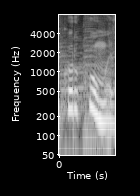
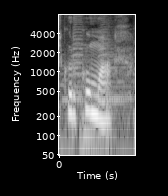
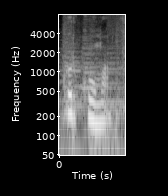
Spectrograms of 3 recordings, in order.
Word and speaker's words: куркума: Так-так, саме куркуми з наголосом на другий склад. Хоча найчастіше ми чуємо, як кажуть, куркума, але це ненормативний розмовний варіант. Правильно, куркума.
